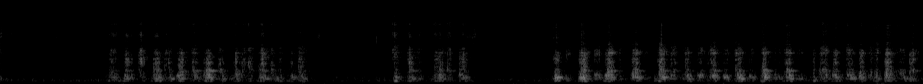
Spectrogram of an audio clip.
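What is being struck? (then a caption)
Black coated scratch art card with wooden stylus. A wooden stylus scratches fine lines into the black coating of a flat scratch art card resting on a table. It makes quick, dry, rasping strokes in three bursts separated by short quiet pauses, with a longer run of rapid scratches at the end. The strokes are soft and papery, with no ring after each one.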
